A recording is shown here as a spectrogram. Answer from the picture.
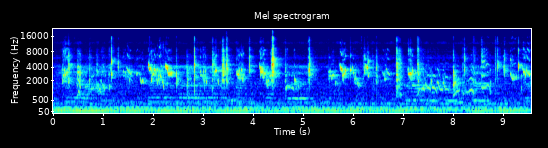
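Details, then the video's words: Budgerigars at the peak of mating, chattering continuously with rapid squeaky chirps, clicks and warbled notes over a constant low hum in an indoor setting. "طيور الحب البادجي في قمة تزاوجها"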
